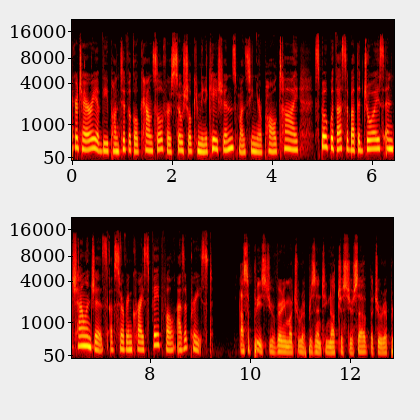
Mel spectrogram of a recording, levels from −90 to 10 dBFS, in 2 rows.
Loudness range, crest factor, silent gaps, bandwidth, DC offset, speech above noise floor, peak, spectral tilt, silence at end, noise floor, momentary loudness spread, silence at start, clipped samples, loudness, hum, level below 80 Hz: 6 LU; 16 dB; none; 15.5 kHz; under 0.1%; 49 dB; -10 dBFS; -5 dB/octave; 0 s; -76 dBFS; 10 LU; 0 s; under 0.1%; -27 LUFS; none; -66 dBFS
